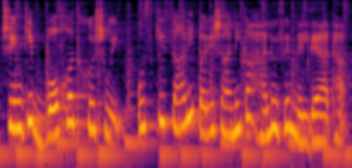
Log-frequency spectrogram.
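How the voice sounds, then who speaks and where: High-pitched woman narrating a children's story. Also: measured pace, dark tone. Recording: music bed behind the voice.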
